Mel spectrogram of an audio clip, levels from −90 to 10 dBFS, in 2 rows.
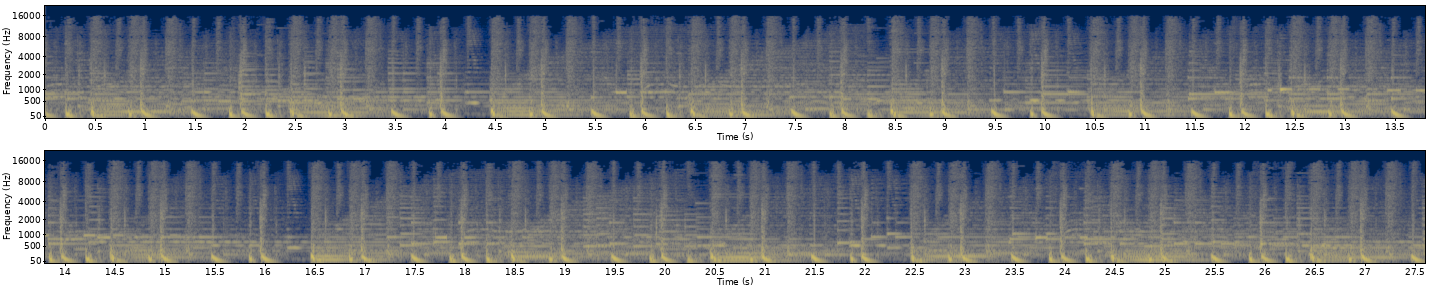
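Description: No faults can be heard anywhere in this recording.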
